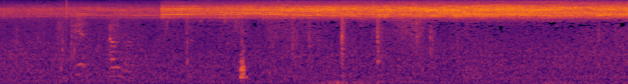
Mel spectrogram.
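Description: Steady high-pitched drone of insects, such as crickets or cicadas, in the yard, stepping up suddenly in loudness about one and a half seconds in.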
